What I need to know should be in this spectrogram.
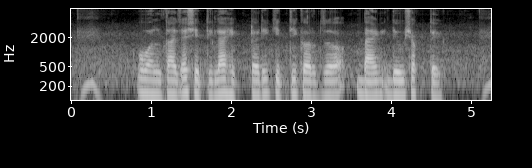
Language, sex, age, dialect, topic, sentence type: Marathi, male, <18, Varhadi, agriculture, question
